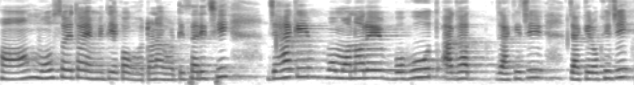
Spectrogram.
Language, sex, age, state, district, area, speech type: Odia, female, 30-45, Odisha, Jajpur, rural, spontaneous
